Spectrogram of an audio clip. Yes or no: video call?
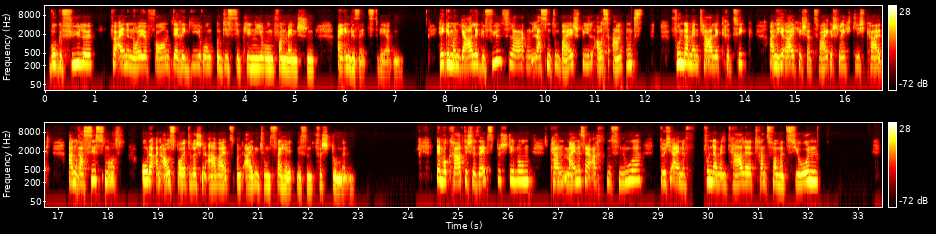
yes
